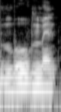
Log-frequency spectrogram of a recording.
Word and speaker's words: MVMT: I get you a movement watch that'll rock your world.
